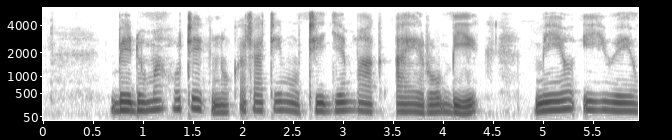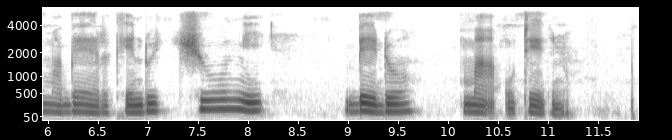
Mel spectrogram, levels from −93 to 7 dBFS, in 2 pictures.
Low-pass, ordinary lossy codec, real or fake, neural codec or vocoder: 5.4 kHz; none; real; none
